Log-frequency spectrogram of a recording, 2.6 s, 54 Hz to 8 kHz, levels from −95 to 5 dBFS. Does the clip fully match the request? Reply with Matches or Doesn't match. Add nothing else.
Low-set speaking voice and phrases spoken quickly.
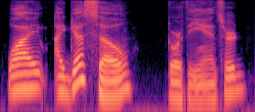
Doesn't match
